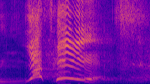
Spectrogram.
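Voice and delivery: piercingly high acted church shout; top-of-lungs shout. Old church mother answering the preacher, top-of-lungs shout. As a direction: shriek it out in irrepressible agreement. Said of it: "shouted to the top of her lungs".

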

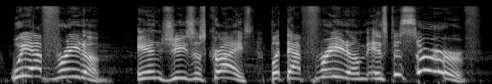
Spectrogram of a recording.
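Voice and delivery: high, loud and slow declaration; rousing proclamation. Real, not acted. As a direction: proclaim it to the congregation. Pastor echoing the cry.

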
